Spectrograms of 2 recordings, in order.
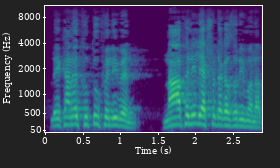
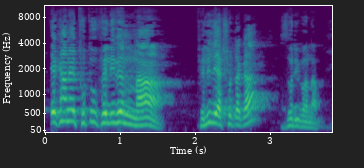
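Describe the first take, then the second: First: The pause comes before the word 'না'. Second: The pause comes after the word 'না'.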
